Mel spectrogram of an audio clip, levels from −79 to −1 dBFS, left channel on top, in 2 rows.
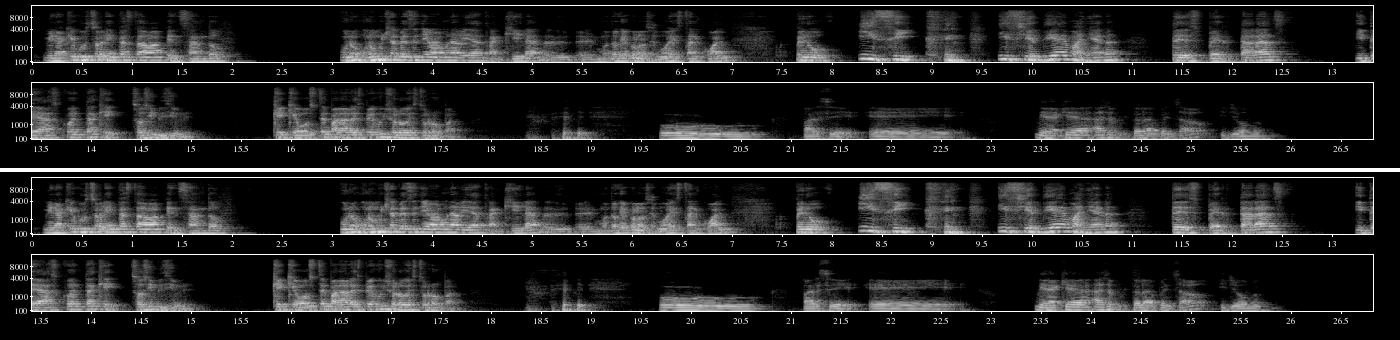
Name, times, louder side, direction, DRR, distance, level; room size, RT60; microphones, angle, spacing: voice 1, 0.1-1.9 3.1-7.3 7.6-7.9 8.3-10.8 11.4-12.5 13.2-15.0 15.8-17.6, equal, 90° right, -1 dB, 1.3 m, -23 dB
voice 2, 6.0-6.4 16.1-16.4 18.3-18.5 19.0-19.2 19.7-20.7 21.1-22.6 23.4-25.7, right 2 dB, 35° right, 2 dB, 0.4 m, -28 dB
2.8 x 2.0 x 3.4 m, 0.33 s
head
